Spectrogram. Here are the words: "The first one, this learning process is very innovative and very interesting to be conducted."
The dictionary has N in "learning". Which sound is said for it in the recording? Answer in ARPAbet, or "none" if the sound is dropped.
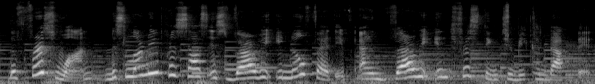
N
